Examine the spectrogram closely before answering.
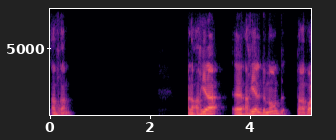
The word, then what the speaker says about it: Avram: On doit prononcer Avram. D'accord? Pour l'instant, on prononce Avram.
